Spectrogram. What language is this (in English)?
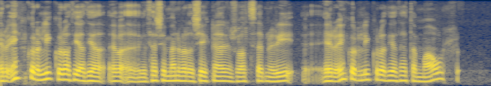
Icelandic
